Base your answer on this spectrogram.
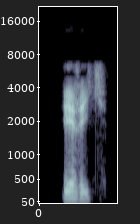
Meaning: a male given name, equivalent to English Eric
- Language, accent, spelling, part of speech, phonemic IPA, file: French, France, Éric, proper noun, /e.ʁik/, LL-Q150 (fra)-Éric.wav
